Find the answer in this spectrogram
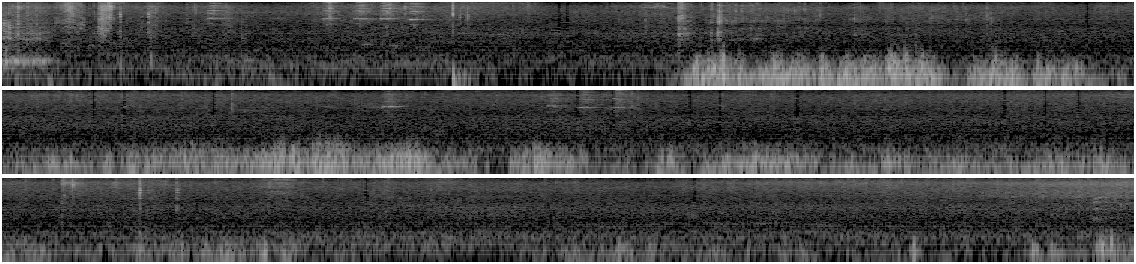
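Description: Wind buffeting the microphone: a low, uneven rumble that starts about six seconds in and swells and fades in gusts, with a few small clicks before it.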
